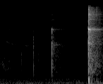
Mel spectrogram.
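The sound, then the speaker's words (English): Flint being knapped: a faint tick, then two sharp, glassy clinks of stone striking flint, the second louder and ringing a little longer. “It is late July 2023, and the sound you can hear is Flint being napped.”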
